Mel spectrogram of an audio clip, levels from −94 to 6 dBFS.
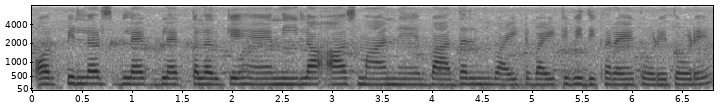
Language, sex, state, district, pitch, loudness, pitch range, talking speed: Hindi, male, Madhya Pradesh, Katni, 210 Hz, -15 LUFS, 205-220 Hz, 165 wpm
